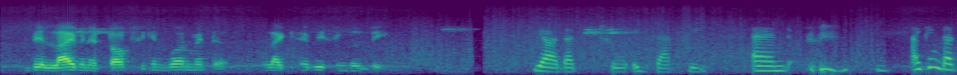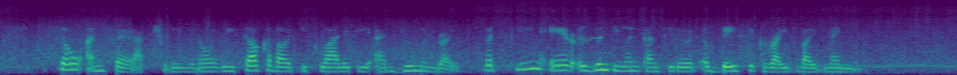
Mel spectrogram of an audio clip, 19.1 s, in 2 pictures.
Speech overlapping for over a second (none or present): none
